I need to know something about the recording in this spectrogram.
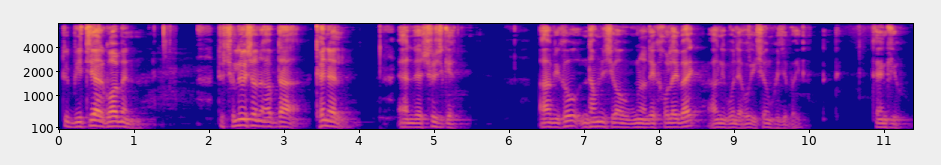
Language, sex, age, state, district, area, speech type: Bodo, male, 60+, Assam, Chirang, rural, spontaneous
